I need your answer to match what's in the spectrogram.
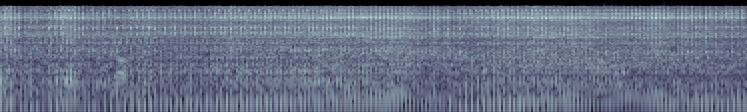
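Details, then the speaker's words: Yamaha Mio carburetor scooter, upgraded, fitted with Supra carburetor, idling; very harsh metallic clatter from the cylinder head and the block/piston area. "suaranya seram banget guys ya pokoknya hedan ini Kasar banget ada dari bagian head dan ada dari bagian Blok Tengah blok piston ya"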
